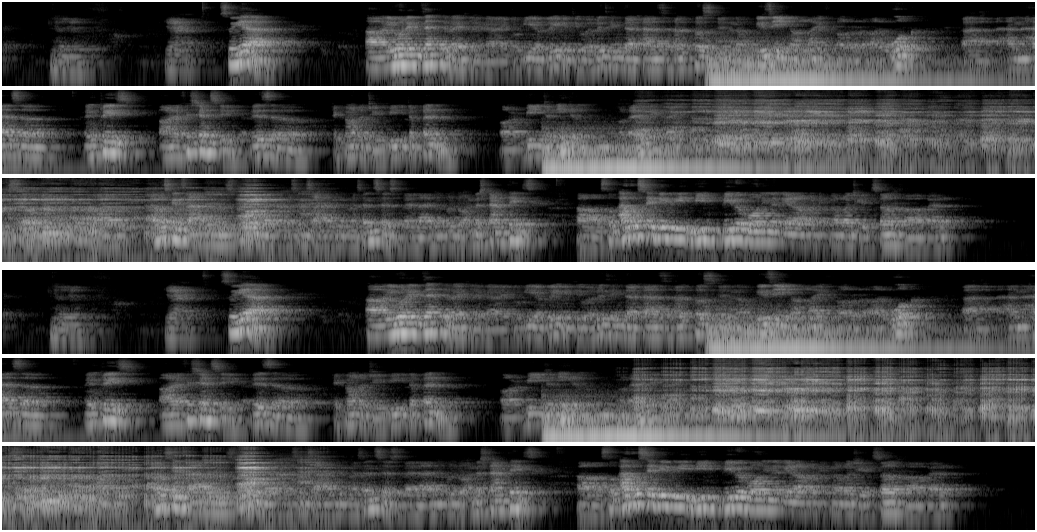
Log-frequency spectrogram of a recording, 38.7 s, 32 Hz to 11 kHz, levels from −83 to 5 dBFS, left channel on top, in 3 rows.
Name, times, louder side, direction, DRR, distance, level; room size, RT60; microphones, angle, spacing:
voice 1, 0.6-1.1 2.0-2.5 22.6-24.2, equal, 10° right, -5 dB, 0.4 m, -44 dB
voice 2, 2.7-3.4 4.5-11.4 12.0-13.4 13.9-14.5 14.9-16.7 17.0-18.5 19.1-20.3 20.6-21.4 25.8-26.4 26.9-27.3 27.7-32.5 33.0-37.6, left 1 dB, 75° left, -4 dB, 0.7 m, -32 dB
sound 1, 8.8-13.1 19.6-23.4, equal, 55° right, 1.2 m, -32 dB
sound 2, 20.6-29.9, right 6 dB, 80° right, 0.3 m, -28 dB
2.8 x 2.2 x 2.3 m, 1.1 s
head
